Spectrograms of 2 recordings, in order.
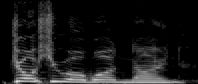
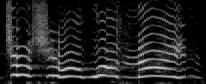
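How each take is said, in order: First: It is said in a deep voice. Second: It is said in a squeaky voice.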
